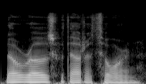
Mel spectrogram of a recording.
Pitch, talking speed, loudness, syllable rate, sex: 95 Hz, 205 wpm, -18 LUFS, 4.5 syllables/s, male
